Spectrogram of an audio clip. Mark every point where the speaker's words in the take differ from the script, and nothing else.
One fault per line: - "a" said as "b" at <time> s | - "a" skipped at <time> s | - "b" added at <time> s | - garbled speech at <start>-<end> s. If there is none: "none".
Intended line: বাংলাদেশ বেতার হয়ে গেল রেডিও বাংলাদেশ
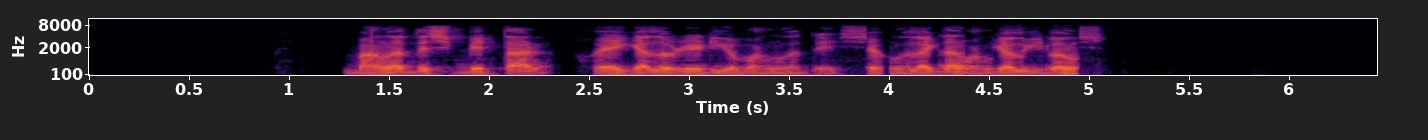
- garbled speech at 3.9-5.0 s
